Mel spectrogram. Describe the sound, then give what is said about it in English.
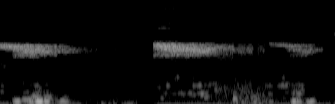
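High, steady chirping from pet birds rings out in two bursts, with a short gap between them, over low background rumble and no speech. “MJ has birds, bro. She has birds.”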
